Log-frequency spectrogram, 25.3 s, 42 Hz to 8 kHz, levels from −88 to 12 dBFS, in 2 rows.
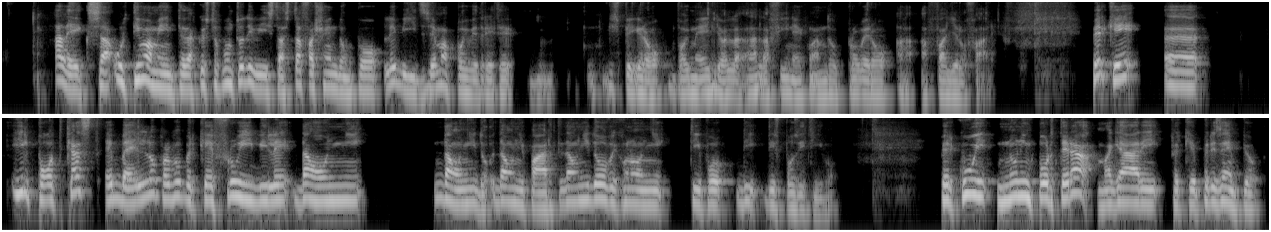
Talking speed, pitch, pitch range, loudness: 150 wpm, 145 Hz, 120-175 Hz, -22 LUFS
